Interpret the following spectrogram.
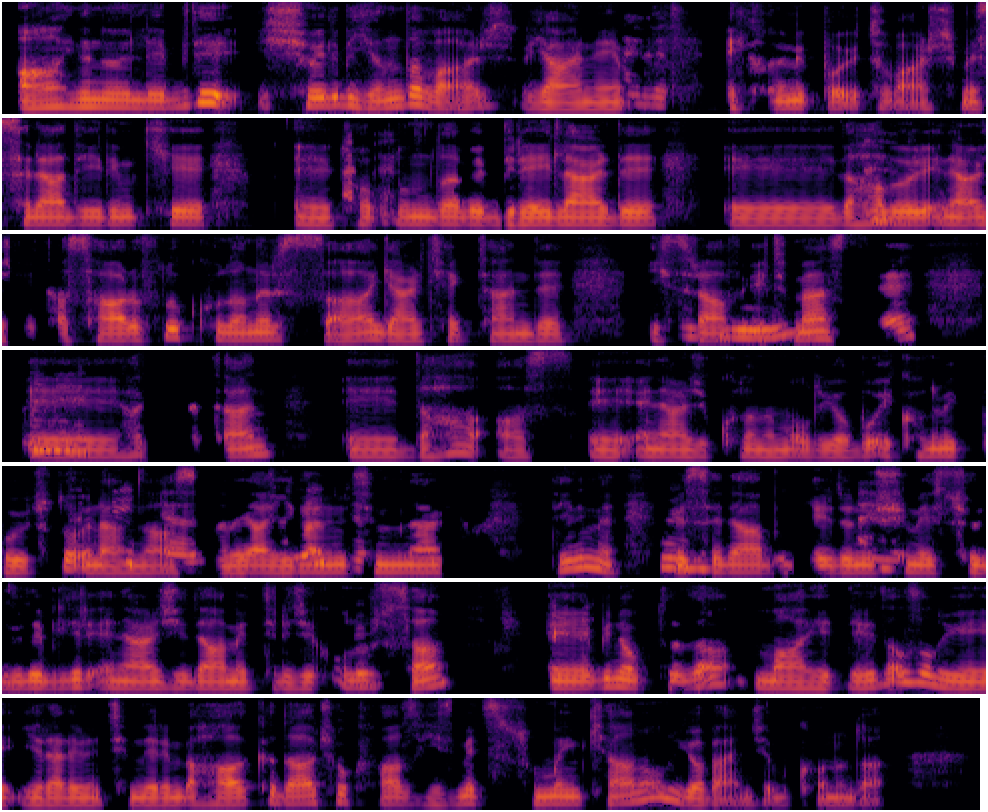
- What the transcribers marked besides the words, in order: other background noise; distorted speech; static
- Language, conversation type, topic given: Turkish, unstructured, Çevre bilinci toplum yaşamını nasıl etkiler?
